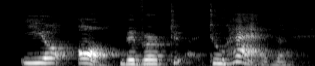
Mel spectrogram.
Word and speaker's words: ho: Io ho, the verb to have, where we don't pronounce the H and we pronounce the O as an open O.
